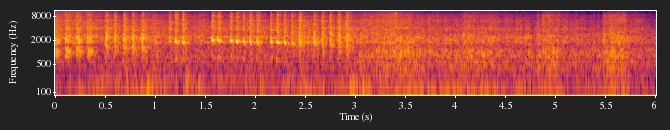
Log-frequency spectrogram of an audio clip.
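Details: Cummins 12 valve diesel, rebuilt .040 over, timing ~16°, injection pump ~20k old: catches with uneven pulsing bursts, settles into lumpy loping idle miss; worsens after minutes of running until stalling despite new fuel filter, lift pump, governor springs; cause unknown.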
